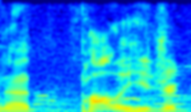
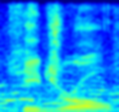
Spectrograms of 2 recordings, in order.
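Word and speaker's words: polyhedral: I mean, polyhedric dye is not going to help him right now. Did I say it right? Hedral.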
